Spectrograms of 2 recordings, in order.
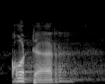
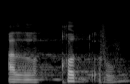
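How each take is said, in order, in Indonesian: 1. Bunyi d diikuti vokal a. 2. Bunyi d tidak diikuti vokal. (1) "dibaca fathah" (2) "dibaca sukun dalnya"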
